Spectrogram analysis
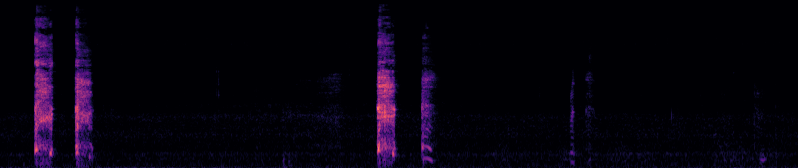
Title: summer cold coughing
